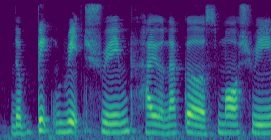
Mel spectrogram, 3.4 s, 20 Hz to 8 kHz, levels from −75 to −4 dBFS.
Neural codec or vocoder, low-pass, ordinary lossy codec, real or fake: none; 7.2 kHz; none; real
